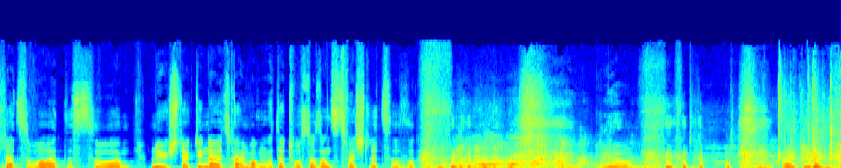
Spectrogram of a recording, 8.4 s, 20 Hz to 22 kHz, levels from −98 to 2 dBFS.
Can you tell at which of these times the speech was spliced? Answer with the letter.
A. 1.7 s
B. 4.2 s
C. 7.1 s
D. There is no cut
D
